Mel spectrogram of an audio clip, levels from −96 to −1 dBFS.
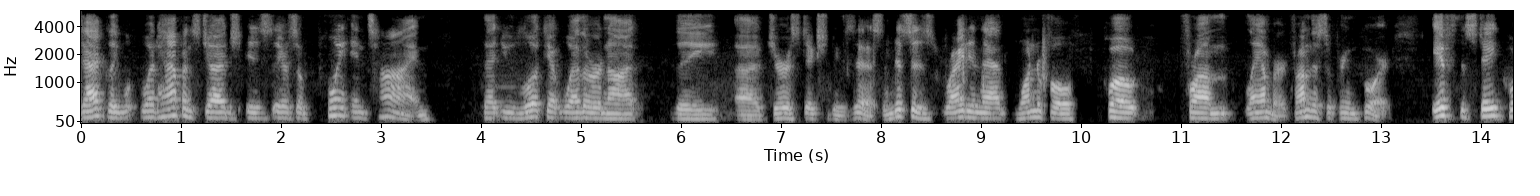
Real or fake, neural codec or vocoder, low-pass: real; none; 5.4 kHz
